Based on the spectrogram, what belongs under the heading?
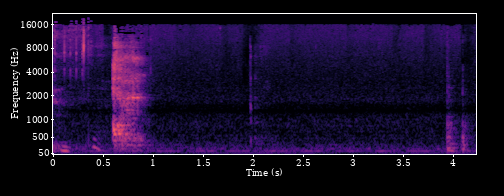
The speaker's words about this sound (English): I was just coughing. Sorry.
